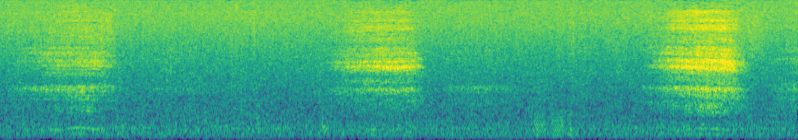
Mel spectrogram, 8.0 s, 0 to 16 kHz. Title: 5 year old snoring loud!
